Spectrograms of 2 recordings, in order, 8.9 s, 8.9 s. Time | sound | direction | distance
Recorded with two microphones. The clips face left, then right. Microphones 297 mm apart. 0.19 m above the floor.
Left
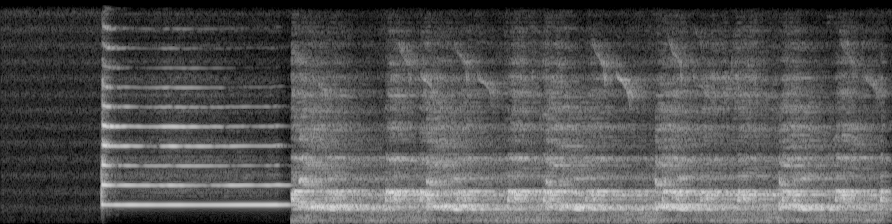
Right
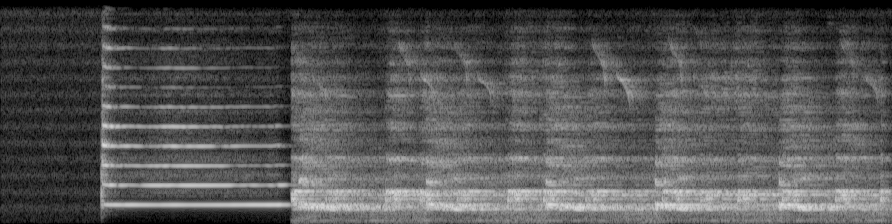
1.0 | a trumpet | 40° right (ahead or behind) | 0.9 m
2.9 | a bird | 40° left (ahead or behind) | 1.0 m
